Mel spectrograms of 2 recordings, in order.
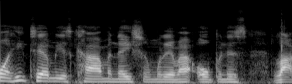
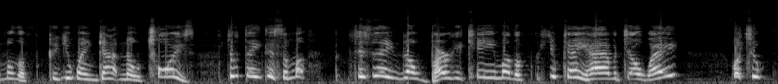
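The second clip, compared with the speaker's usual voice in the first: furious threat; 13 semitones higher than usual. Retold or imitated. Storyteller yelling threats at his cellmate, furious.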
